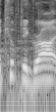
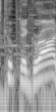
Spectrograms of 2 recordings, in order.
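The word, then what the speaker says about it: coup de grâce: lot of people say Coup de Grace is actually better. By the way, that's how it's pronounced. It's Coup de Grace, not Coup de Grace.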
